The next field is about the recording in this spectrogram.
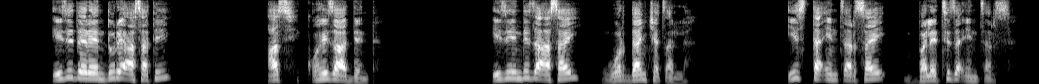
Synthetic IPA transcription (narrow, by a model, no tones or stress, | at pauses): ʔɪzɪd̪ɛɾɛnd̪ʊɾɛɐsɐt̪ɪ | ʔɐskʼɔhɪzaːd̪ːɛnt̪ɐ̥ | ʔɪzɪnd̪ɪzɐːsɐj | wɔɾd̪ːɐnt͡ʃːɐt͡sʼɐlːɐ | ɪst̪ːɐɪnt͡sʼːɐɾsɐj | bɐlɛt͡sːɪzɐʔɪnt͡sʼːɐ̰ɾsɐ̥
